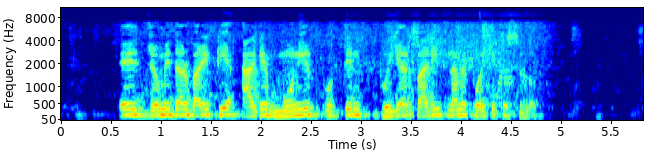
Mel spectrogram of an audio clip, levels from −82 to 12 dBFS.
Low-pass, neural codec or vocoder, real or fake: 9.9 kHz; vocoder, 44.1 kHz, 128 mel bands every 512 samples, BigVGAN v2; fake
